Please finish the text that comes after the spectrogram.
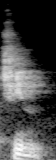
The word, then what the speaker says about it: Qin: Like it's spelled Qin, but it's pronounced like Qin.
